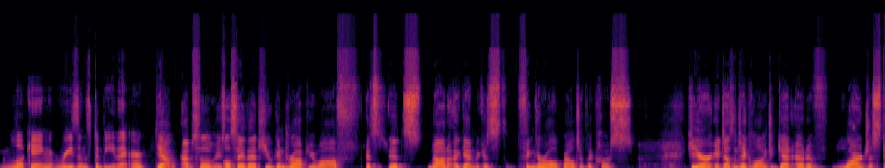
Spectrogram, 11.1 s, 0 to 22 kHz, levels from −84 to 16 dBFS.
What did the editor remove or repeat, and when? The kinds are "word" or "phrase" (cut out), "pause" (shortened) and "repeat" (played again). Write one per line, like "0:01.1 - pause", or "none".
0:02.8 - word
0:03.2 - word

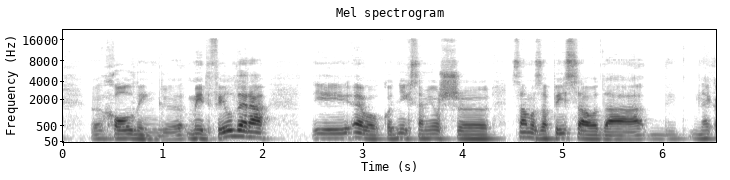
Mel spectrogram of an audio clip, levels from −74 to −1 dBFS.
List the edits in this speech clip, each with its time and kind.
0:04.4 - pause

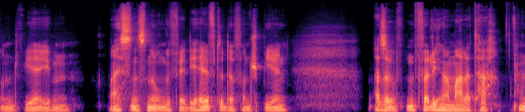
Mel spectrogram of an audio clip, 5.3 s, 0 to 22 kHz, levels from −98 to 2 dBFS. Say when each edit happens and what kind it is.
none

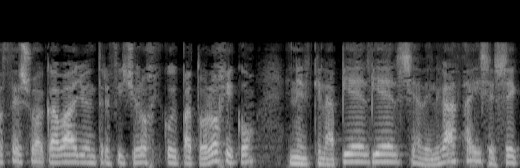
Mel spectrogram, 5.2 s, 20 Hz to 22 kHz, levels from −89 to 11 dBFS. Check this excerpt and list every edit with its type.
0:03.7 - repeat

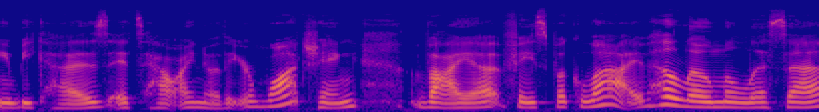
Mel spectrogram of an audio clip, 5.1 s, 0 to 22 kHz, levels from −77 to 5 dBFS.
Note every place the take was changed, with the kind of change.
none

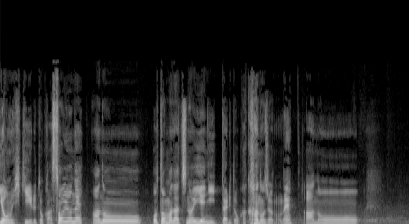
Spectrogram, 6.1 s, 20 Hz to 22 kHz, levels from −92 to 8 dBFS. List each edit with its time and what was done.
0:02.2 - pause

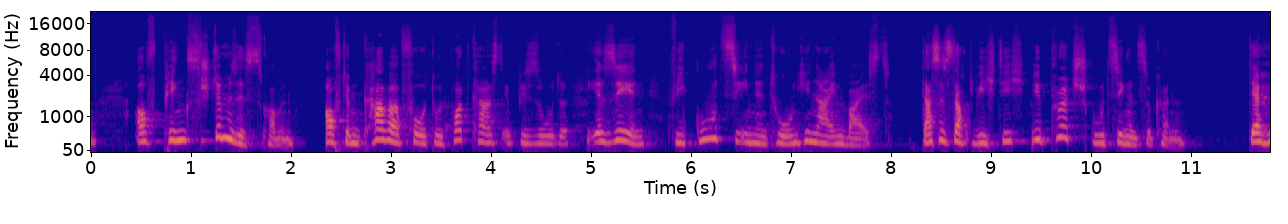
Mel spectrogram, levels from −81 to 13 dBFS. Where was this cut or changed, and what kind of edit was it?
0:01.1 - word
0:01.7 - word
0:03.5 - word
0:05.0 - word
0:08.8 - word
0:09.4 - word

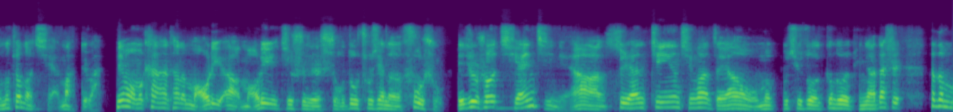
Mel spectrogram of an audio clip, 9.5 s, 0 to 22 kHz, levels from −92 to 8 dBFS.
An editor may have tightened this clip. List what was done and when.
0:01.1 - pause
0:04.5 - pause

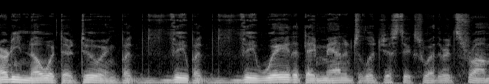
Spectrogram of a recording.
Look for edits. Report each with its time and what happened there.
0:01.9 - repeat

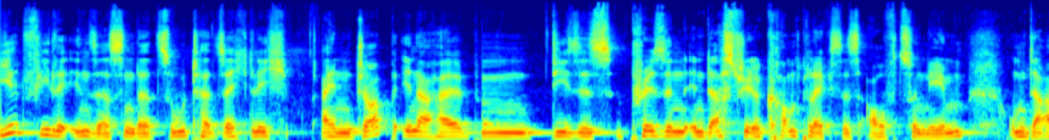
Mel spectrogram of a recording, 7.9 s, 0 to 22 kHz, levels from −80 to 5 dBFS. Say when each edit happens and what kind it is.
none

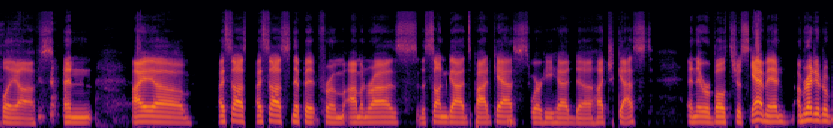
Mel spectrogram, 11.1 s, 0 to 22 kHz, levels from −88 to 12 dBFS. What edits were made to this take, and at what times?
0:03.3 - repeat
0:05.6 - word
0:10.0 - word

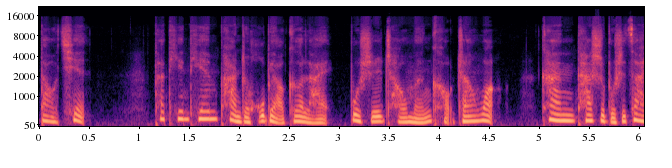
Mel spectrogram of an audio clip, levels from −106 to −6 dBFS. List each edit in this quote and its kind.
0:03.0 - pause

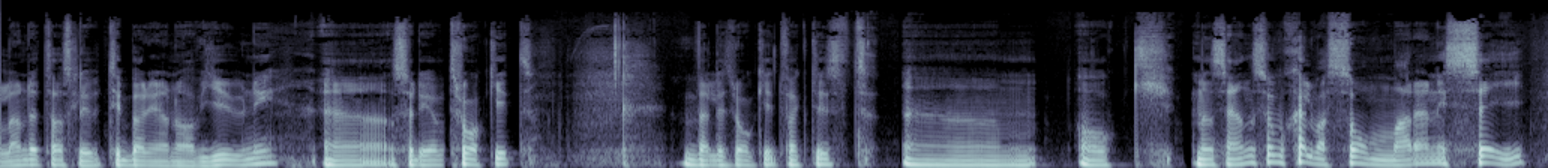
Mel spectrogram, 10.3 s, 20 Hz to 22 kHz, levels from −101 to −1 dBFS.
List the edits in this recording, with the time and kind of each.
0:02.9 - word

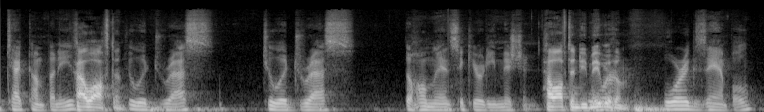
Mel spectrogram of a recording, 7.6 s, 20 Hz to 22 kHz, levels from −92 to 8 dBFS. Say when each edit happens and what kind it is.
none

